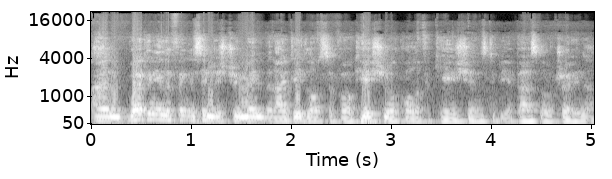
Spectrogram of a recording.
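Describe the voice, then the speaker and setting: A man with a Yorkshire accent, medium pitch and a very fast pace over noticeable background noise. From northern England, Yorkshire (Mirfield). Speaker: medical researcher. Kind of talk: seminar talk.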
